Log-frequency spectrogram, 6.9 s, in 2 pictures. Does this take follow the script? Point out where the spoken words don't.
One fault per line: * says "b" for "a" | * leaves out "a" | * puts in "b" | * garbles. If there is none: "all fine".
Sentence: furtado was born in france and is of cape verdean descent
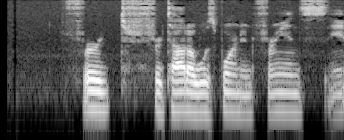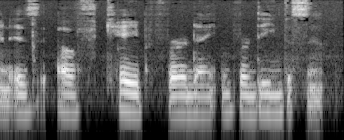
all fine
